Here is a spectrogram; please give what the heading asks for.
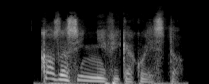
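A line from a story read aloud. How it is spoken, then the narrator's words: Murmur. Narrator (Italian): mormorò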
